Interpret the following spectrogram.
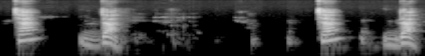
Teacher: They are plosive, but the difference is in the place. These sounds are alveolar, eh? Plosive, alveolar.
